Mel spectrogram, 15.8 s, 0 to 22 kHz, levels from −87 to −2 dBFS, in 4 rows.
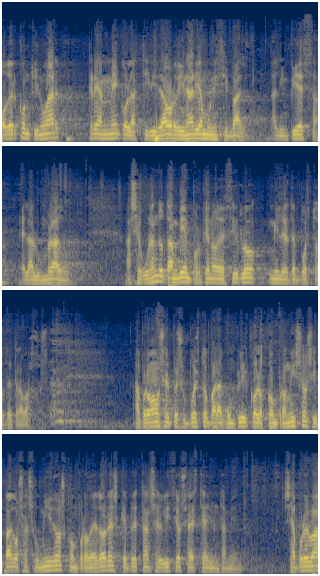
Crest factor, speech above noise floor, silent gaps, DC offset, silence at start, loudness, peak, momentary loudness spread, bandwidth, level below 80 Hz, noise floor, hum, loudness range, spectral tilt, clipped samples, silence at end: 16 dB; 26 dB; none; under 0.1%; 0 s; -19 LUFS; -4 dBFS; 15 LU; 13.5 kHz; -44 dBFS; -45 dBFS; none; 4 LU; -5.5 dB/octave; under 0.1%; 0 s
